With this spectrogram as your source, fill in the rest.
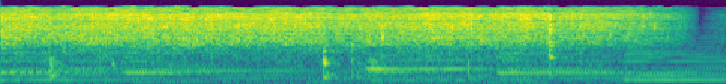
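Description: Chopped onions with bay leaf and dried red chillies sizzle steadily in hot oil in a pan, with occasional scraping knocks of a spoon as they are stirred.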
